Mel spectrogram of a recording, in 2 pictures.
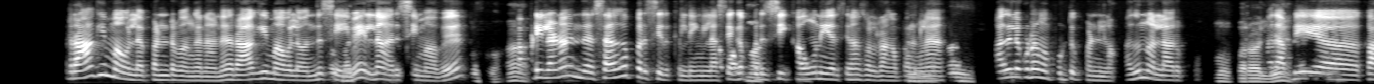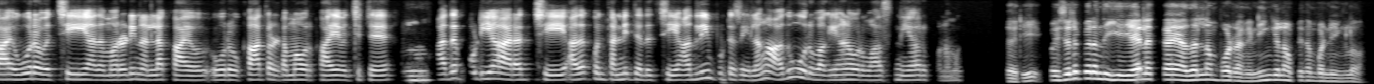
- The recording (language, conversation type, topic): Tamil, podcast, உணவின் வாசனை உங்களை கடந்த கால நினைவுகளுக்கு மீண்டும் அழைத்துச் சென்ற அனுபவம் உங்களுக்குண்டா?
- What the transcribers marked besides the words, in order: static; unintelligible speech; mechanical hum; distorted speech; other background noise; tapping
